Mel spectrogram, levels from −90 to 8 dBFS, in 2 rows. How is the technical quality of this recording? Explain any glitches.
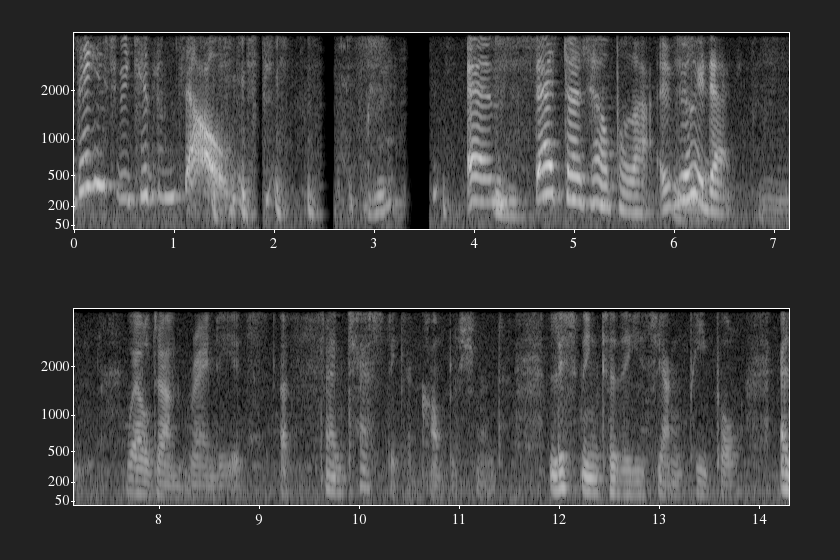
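The recording has three kinds of delivery glitch, all from a real-time call connection. The audio is also band-limited with nothing above 4 kHz, which points to a narrowband telephone codec such as G.711.

Repeated stalls (stutter) occur from 1.38 to 2.62 s, then more briefly from 3.08 to 3.30 s. Packets arrived late or too slowly, so the jitter buffer kept running dry, and the receiver stretched the last sound to cover each gap. In the first span, concealment fills about 29% of the time, with the longest hold at 132 ms. The second span's holds are tiny, 12 ms at most. Nothing is lost, but the sound drags and judders. Many short holds set this apart from a single freeze.

A call audio freeze follows directly, from 3.30 to 3.57 s. The likely cause is packets being held up long enough to empty the buffer completely. The held sound fades into about 190 ms of silence, and then the audio resumes where it stopped. 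This adds a 248 ms pause without losing anything. Unlike the stutter, it is one continuous break that decays to silence.

A jitter buffer speed-up runs from 6.11 to 8.23 s. After the delay built up, the receiver trimmed tiny pitch-period slices over and over to shrink the backlog. This removed roughly a fifth of a second and played the passage at 109% speed. The audio sounds hurried, but pitch is unchanged, which distinguishes it from a sample-rate or playback-speed error, where the pitch would rise too.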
